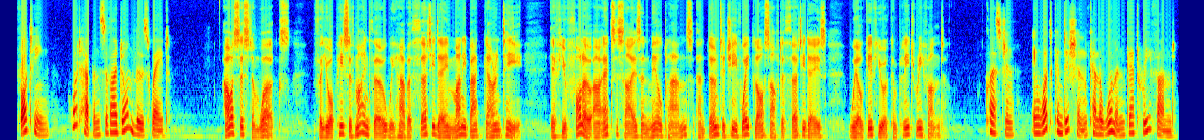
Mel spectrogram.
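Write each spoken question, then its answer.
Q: In what condition can the woman get refund?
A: If she follows the exercise and meal plans and has not lost weight after 30 days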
